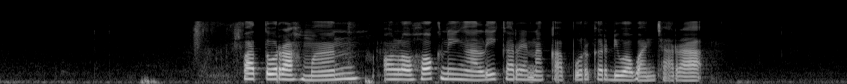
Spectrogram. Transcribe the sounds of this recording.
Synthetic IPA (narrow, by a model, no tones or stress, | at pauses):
fat̪uɾahmanɔlɔhɔkniŋalikaɾɛnakapʊrkɨrdiwawaɲt͡ʃa̰ɾa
